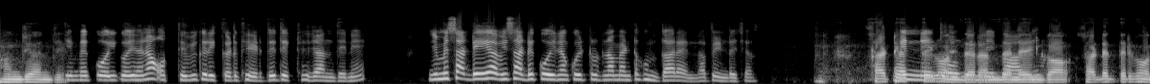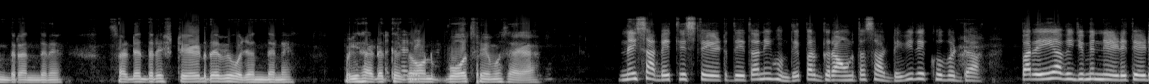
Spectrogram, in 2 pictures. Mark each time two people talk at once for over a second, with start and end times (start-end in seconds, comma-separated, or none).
8.9-10.4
